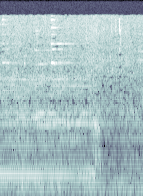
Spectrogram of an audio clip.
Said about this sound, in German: Die Hütten sind weitläufig umzäunt mit Ästen und Dornen. In dieser Umzäunung stehen Dutzende Kühe. Die Tiere sind ruhig. Die Rinder sind der einzige Besitz der Menschen hier.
